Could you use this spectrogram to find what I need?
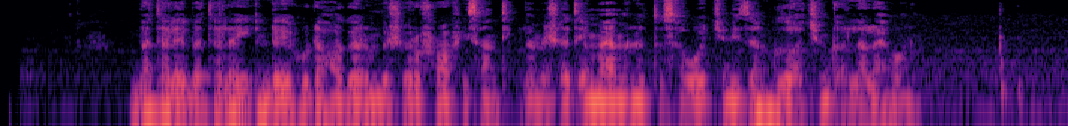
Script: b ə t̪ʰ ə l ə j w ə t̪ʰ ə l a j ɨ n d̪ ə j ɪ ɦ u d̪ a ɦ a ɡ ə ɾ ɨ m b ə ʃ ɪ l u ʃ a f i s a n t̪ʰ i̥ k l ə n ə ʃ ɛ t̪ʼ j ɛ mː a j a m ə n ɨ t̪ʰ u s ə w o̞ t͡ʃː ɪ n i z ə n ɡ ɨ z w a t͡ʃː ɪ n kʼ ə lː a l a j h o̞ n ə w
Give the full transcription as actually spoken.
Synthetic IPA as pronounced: b ə t̪ʰ ə l ə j b ə t̪ʰ ə l ə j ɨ n d̪ ə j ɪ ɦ u d̪ a ɦ a ɡ ə ɾ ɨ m b ə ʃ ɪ ɾ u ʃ a f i s a n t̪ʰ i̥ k l ə m ə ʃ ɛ t̪ʼ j ɛ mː a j a m ə n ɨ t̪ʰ u s ə w o̞ t͡ʃː ɪ n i z ə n ɡ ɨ z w a t͡ʃː ɪ n kʼ ə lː a l a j h o̞ n ə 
